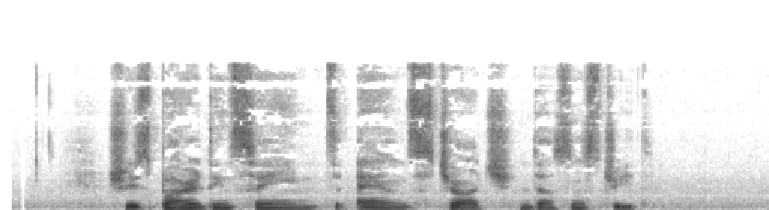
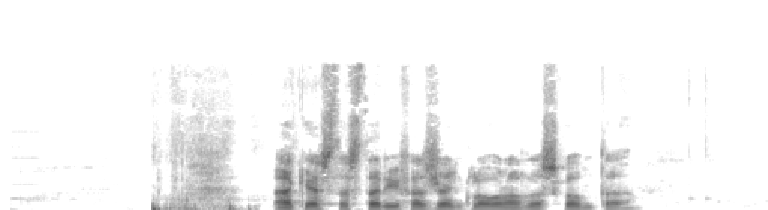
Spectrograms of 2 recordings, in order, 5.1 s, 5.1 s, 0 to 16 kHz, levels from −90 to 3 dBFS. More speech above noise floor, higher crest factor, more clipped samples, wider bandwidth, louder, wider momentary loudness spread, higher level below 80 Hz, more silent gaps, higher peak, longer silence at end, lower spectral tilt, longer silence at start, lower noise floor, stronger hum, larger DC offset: second, 30 dB vs 47 dB; about the same, 22 dB vs 26 dB; neither; about the same, 11.5 kHz vs 11.5 kHz; first, -25 LUFS vs -37 LUFS; second, 8 LU vs 17 LU; first, -60 dBFS vs -66 dBFS; neither; first, -4 dBFS vs -14 dBFS; about the same, 0.85 s vs 0.9 s; about the same, -4.5 dB/octave vs -3.5 dB/octave; second, 0.55 s vs 1 s; second, -55 dBFS vs -84 dBFS; neither; neither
